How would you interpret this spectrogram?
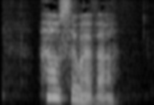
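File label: "howsoever", British English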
